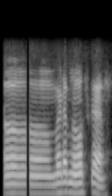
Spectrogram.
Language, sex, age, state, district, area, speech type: Odia, male, 30-45, Odisha, Boudh, rural, conversation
